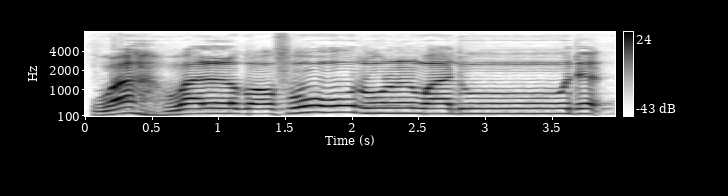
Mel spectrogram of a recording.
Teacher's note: Maka dibaca Al-Kisai dan Abu Ja'far dalam keadaan sukuni al-ha. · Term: ha as-sakinah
